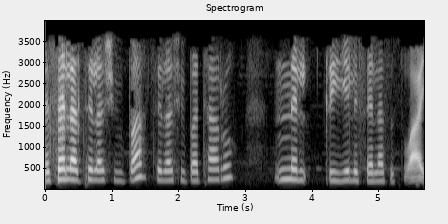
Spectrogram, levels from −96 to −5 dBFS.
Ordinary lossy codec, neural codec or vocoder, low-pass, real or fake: MP3, 24 kbps; none; 3.6 kHz; real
